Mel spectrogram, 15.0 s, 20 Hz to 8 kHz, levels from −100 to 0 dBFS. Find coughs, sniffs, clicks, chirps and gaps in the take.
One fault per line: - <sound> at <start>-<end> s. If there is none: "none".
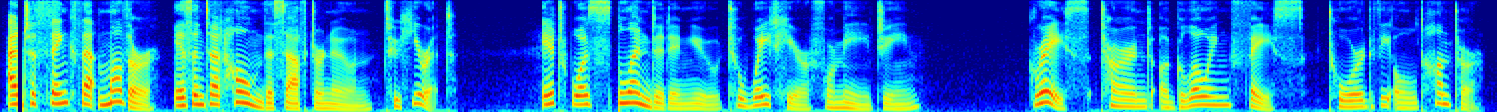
- dropout at 0.2-0.2 s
